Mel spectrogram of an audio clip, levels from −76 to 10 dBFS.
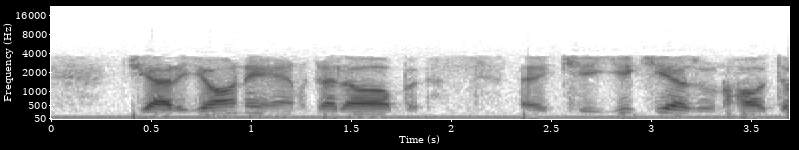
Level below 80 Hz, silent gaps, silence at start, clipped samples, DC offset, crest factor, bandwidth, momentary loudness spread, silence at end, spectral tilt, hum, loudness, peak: -40 dBFS; none; 0 s; under 0.1%; under 0.1%; 18 dB; 9.8 kHz; 16 LU; 0 s; -6 dB/octave; none; -19 LUFS; -2 dBFS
